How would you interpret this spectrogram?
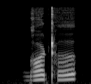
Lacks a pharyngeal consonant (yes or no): yes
